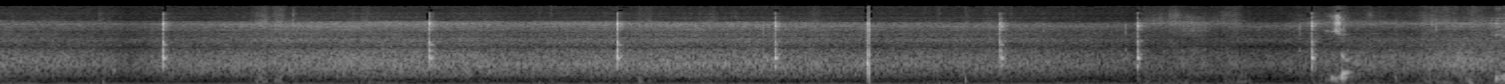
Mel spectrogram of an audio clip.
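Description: Short clicks sound as menu buttons are tapped.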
